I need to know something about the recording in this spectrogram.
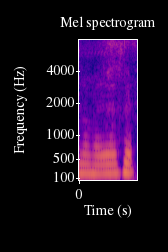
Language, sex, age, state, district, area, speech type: Assamese, female, 18-30, Assam, Charaideo, rural, spontaneous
